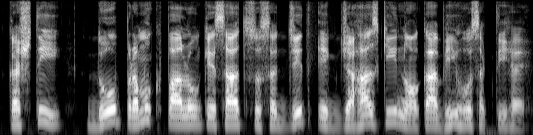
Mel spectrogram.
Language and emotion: Hindi, neutral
